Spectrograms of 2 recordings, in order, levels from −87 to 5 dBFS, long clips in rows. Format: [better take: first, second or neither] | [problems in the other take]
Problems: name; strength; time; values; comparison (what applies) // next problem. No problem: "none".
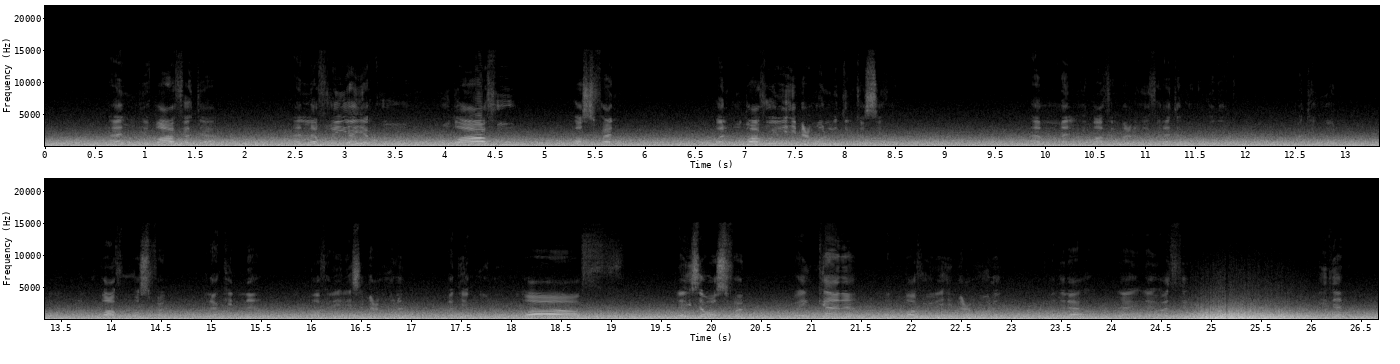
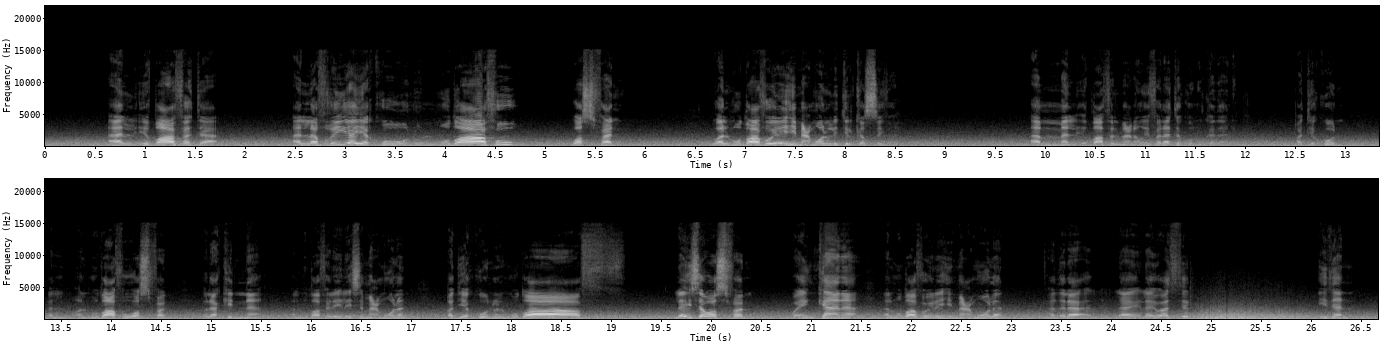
second | wind noise on the microphone; heavy; 5 dB above the speech; occasional gusts in the second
